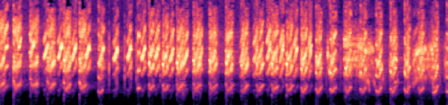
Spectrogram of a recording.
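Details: Lure call for swiftlets: quick bursts of high, trilled chirps pulsing in a steady, choppy rhythm with short breaks between groups.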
